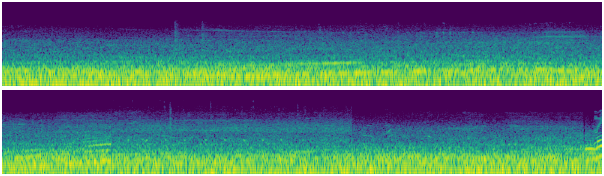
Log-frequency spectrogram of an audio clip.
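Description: Steady street traffic on a busy multi-lane city road: a dense low rumble of car and motorbike engines running and passing, with a few engine notes rising and falling in the first half.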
